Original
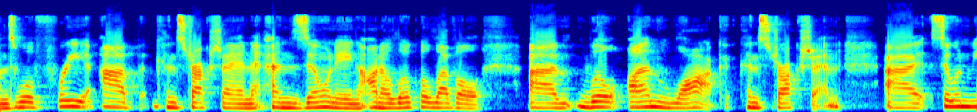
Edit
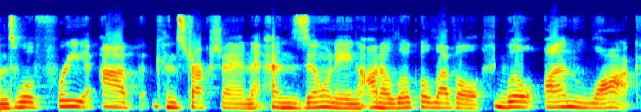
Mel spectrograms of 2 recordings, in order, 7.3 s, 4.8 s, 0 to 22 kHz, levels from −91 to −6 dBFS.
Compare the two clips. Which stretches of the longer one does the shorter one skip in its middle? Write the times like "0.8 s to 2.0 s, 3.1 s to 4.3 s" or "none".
3.6 s to 4.3 s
